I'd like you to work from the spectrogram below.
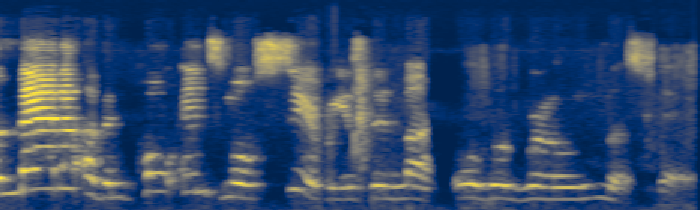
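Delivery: preaching delivery, projected outward. Acting out a sermon to King as her congregation: imitating King preaching. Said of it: "Throughout her speech, King is her congregation".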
